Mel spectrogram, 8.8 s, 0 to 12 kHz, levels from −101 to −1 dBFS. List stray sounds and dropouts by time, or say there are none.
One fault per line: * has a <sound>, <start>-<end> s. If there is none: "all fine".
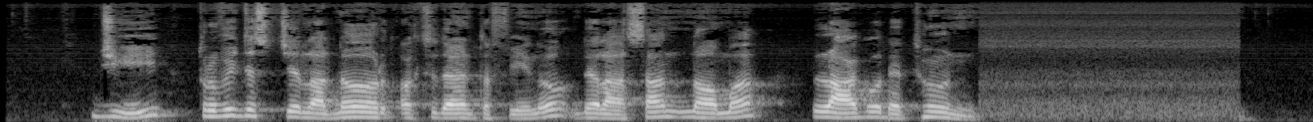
all fine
